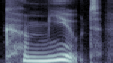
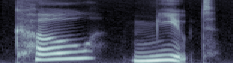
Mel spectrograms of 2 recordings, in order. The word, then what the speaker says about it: commute: We use the word commute. Let's break that word down into syllables because it can be hard to say. Co-mute. Commute. Co-mute. Commute.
